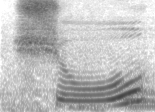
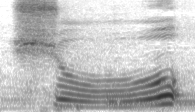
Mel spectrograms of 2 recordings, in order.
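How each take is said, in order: First: The pitch rises from middle to high. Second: The pitch has the third tone contour. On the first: "This is the second tone. It's a rising tone" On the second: "This is the third tone"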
